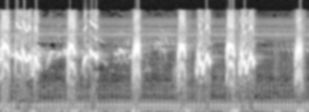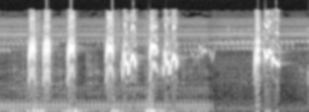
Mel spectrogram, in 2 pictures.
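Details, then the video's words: Male sooty-headed bulbul in the afternoon calling to a rival: sharp, ringing chirps with short liquid flourishes, spaced about every half second, over a low buzzing hum that stops near the end. "Suara Burung Kutilang jantan Memanggil lawan di sore hari"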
